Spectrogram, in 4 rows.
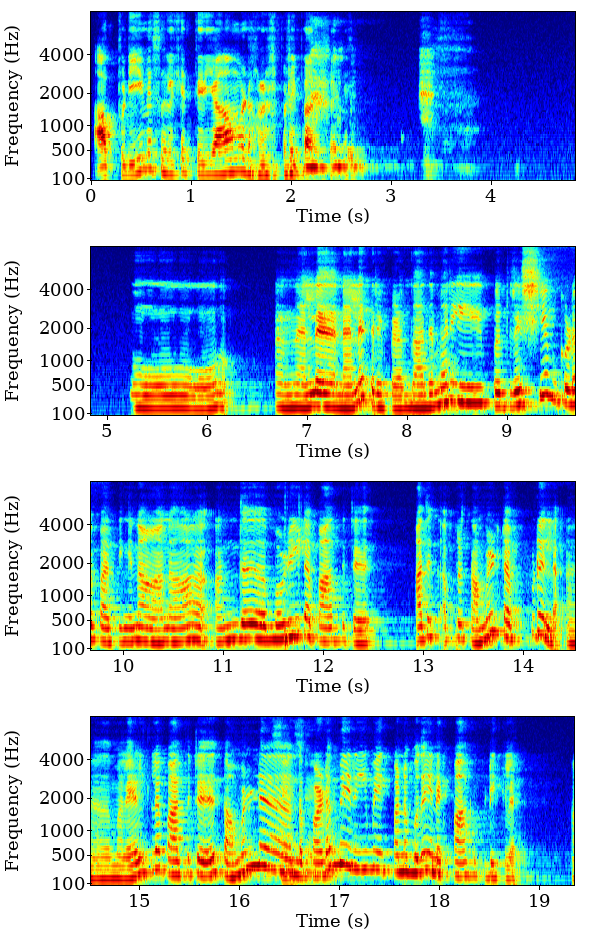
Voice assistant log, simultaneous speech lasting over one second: none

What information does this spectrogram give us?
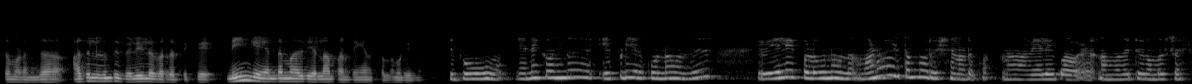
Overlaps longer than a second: none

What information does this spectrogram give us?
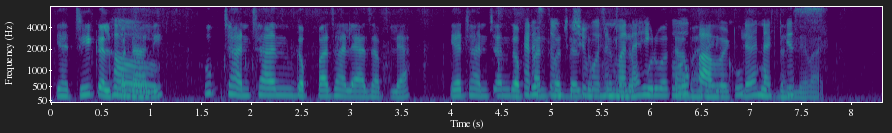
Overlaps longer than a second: present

